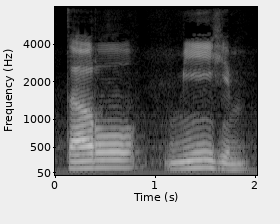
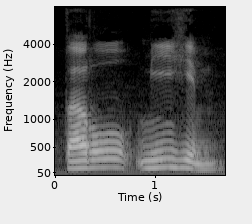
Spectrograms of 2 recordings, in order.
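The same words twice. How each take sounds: Both takes have the same delivery.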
